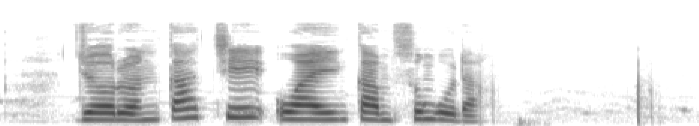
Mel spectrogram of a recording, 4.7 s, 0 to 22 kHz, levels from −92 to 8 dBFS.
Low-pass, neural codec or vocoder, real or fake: 9.9 kHz; none; real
